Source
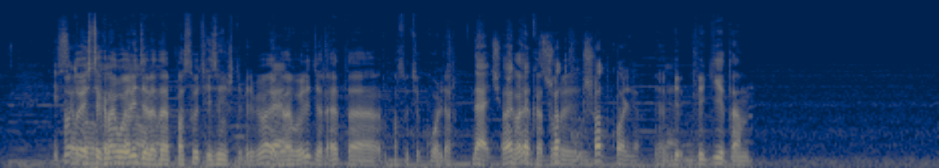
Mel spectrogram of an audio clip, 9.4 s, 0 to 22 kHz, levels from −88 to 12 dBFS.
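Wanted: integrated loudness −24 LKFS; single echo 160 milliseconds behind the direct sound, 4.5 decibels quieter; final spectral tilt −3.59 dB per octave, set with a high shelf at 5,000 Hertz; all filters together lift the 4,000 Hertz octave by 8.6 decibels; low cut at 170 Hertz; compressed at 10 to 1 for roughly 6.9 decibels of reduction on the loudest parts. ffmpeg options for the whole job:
ffmpeg -i in.wav -af "highpass=170,equalizer=frequency=4000:width_type=o:gain=7,highshelf=frequency=5000:gain=8.5,acompressor=threshold=-29dB:ratio=10,aecho=1:1:160:0.596,volume=10.5dB" out.wav

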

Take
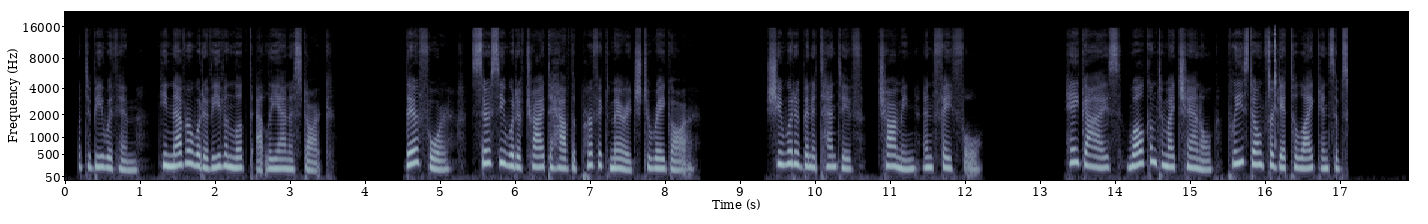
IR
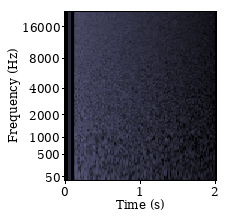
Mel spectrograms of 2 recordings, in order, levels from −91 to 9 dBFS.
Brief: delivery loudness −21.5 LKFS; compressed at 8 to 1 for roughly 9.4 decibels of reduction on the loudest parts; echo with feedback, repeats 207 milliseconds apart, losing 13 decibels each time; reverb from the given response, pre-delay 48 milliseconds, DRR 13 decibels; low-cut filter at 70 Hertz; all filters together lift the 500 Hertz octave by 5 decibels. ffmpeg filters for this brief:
-filter_complex "[0:a]highpass=70,equalizer=frequency=500:width_type=o:gain=6,acompressor=threshold=-24dB:ratio=8,aecho=1:1:207|414|621:0.224|0.0493|0.0108,asplit=2[link_01][link_02];[1:a]atrim=start_sample=2205,adelay=48[link_03];[link_02][link_03]afir=irnorm=-1:irlink=0,volume=-19dB[link_04];[link_01][link_04]amix=inputs=2:normalize=0,volume=9dB"

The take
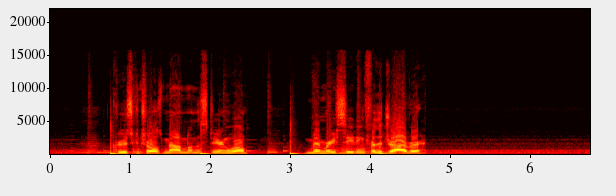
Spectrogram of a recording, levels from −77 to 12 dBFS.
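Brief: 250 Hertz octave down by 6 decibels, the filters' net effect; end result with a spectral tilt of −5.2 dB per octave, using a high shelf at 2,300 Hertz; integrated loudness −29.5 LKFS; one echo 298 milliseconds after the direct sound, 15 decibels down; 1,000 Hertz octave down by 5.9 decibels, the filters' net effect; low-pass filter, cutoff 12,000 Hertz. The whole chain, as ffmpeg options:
ffmpeg -i in.wav -af "lowpass=12000,equalizer=frequency=250:width_type=o:gain=-8.5,equalizer=frequency=1000:width_type=o:gain=-8.5,highshelf=frequency=2300:gain=-3.5,aecho=1:1:298:0.178,volume=-4.5dB" out.wav

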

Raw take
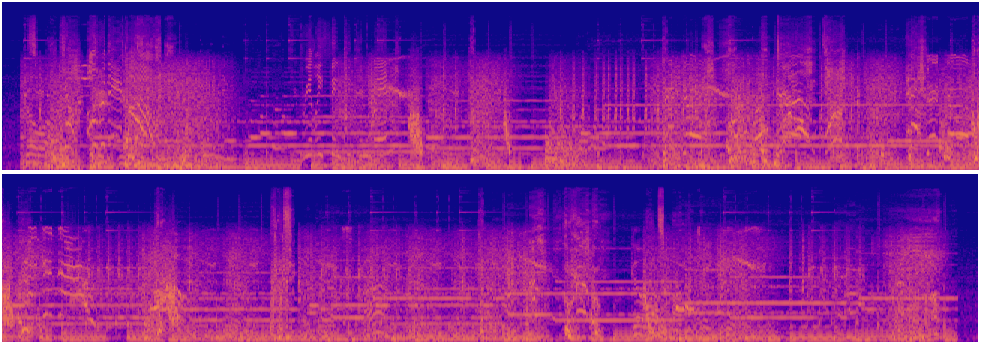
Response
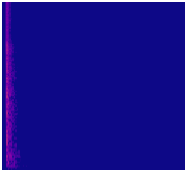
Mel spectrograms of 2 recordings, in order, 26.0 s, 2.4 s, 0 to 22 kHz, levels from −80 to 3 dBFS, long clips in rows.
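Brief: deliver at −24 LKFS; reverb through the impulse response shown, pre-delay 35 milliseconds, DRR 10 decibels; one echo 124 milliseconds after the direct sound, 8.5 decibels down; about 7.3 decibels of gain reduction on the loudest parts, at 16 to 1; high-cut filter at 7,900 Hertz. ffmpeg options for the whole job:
-filter_complex "[0:a]lowpass=7900,acompressor=threshold=-25dB:ratio=16,aecho=1:1:124:0.376,asplit=2[link_01][link_02];[1:a]atrim=start_sample=2205,adelay=35[link_03];[link_02][link_03]afir=irnorm=-1:irlink=0,volume=-11dB[link_04];[link_01][link_04]amix=inputs=2:normalize=0,volume=5dB"

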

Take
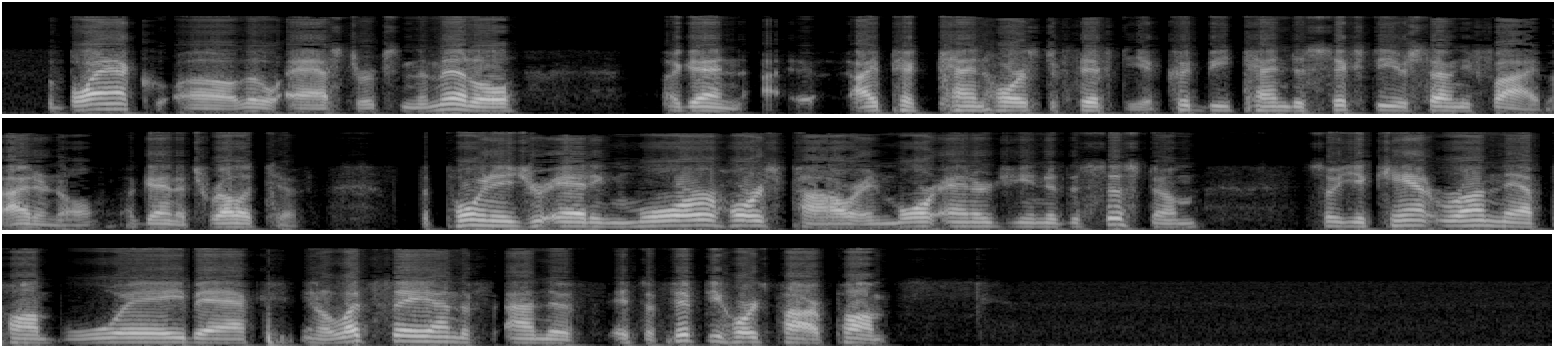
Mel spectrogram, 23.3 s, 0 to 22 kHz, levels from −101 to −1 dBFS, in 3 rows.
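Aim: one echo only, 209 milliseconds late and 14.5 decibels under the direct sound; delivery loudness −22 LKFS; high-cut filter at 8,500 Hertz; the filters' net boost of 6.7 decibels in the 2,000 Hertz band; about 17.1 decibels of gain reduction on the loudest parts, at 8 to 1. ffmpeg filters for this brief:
ffmpeg -i in.wav -af "lowpass=8500,equalizer=frequency=2000:width_type=o:gain=8,acompressor=threshold=-40dB:ratio=8,aecho=1:1:209:0.188,volume=22.5dB" out.wav

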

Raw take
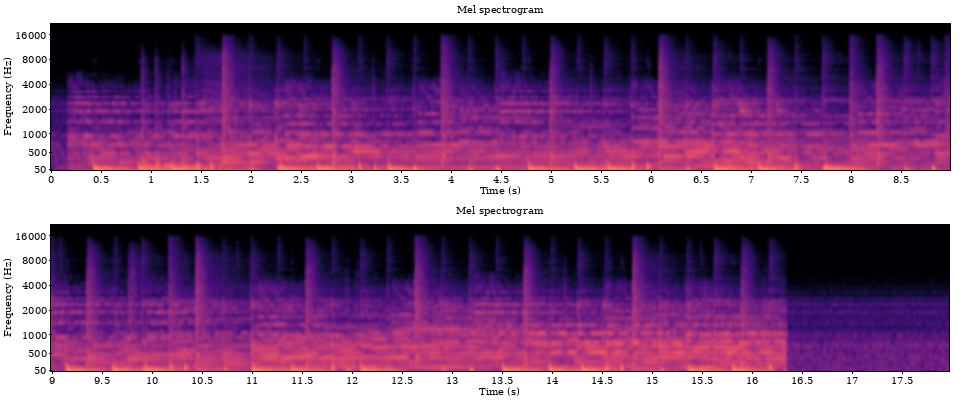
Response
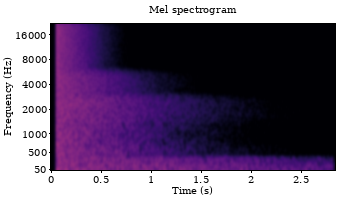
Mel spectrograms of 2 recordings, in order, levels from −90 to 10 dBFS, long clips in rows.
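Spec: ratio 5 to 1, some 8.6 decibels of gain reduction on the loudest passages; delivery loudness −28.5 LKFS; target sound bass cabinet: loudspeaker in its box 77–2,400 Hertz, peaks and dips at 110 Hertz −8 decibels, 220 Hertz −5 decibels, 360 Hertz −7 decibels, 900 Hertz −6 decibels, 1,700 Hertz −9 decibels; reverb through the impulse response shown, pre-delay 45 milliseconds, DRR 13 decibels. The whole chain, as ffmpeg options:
-filter_complex "[0:a]acompressor=threshold=-27dB:ratio=5,asplit=2[link_01][link_02];[1:a]atrim=start_sample=2205,adelay=45[link_03];[link_02][link_03]afir=irnorm=-1:irlink=0,volume=-25dB[link_04];[link_01][link_04]amix=inputs=2:normalize=0,highpass=frequency=77:width=0.5412,highpass=frequency=77:width=1.3066,equalizer=frequency=110:width_type=q:width=4:gain=-8,equalizer=frequency=220:width_type=q:width=4:gain=-5,equalizer=frequency=360:width_type=q:width=4:gain=-7,equalizer=frequency=900:width_type=q:width=4:gain=-6,equalizer=frequency=1700:width_type=q:width=4:gain=-9,lowpass=frequency=2400:width=0.5412,lowpass=frequency=2400:width=1.3066,volume=7.5dB"

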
